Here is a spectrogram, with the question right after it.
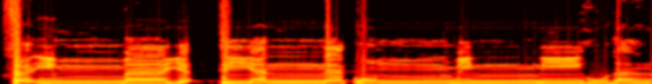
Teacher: حمزہ جو ہے جزم مجزوم ہو، جزم آ جائے تو اس کو تھوڑا جھٹکا دیا جاتا ہے۔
